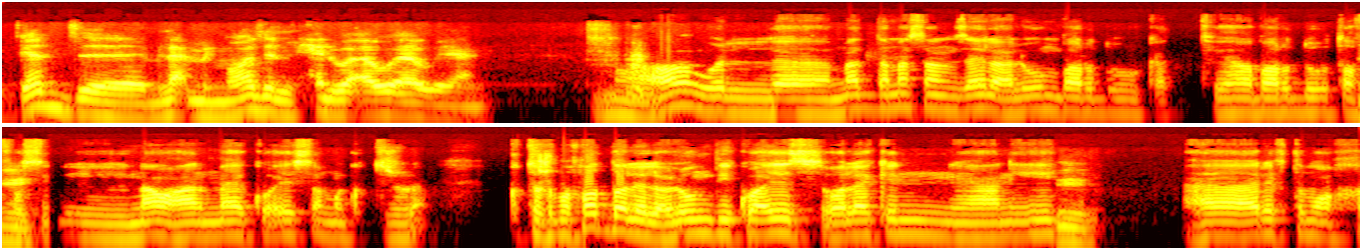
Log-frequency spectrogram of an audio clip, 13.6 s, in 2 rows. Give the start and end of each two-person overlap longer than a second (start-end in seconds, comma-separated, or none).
none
